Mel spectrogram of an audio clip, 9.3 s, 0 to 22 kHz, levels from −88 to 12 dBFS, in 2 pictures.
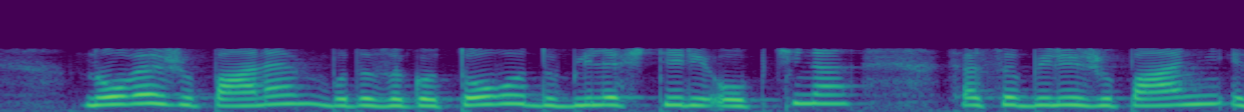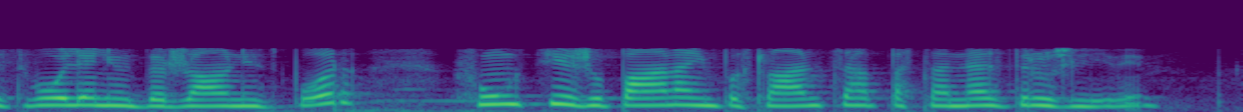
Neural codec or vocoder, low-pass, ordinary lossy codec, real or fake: none; 3.6 kHz; none; real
